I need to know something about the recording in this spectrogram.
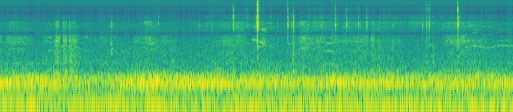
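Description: A lantern being handled as it is lit, giving a few sharp clicks about halfway through and again near the end, over a steady low rumble.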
